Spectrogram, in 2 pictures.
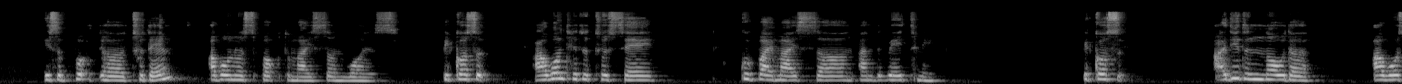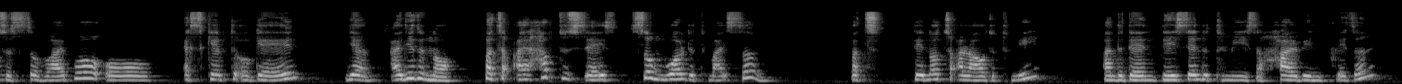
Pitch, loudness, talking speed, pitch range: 205 Hz, -24 LUFS, 135 wpm, 190-230 Hz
